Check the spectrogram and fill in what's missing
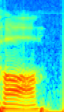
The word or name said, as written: tá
